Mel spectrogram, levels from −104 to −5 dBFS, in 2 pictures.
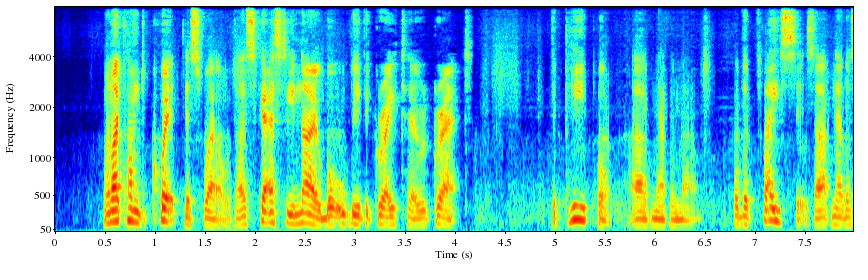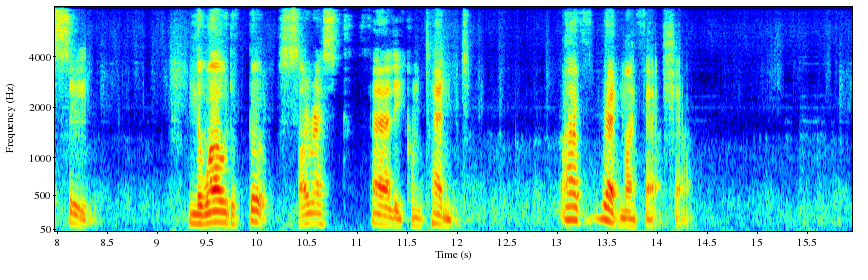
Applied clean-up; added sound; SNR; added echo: neural separator model SepFormer DNS4.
